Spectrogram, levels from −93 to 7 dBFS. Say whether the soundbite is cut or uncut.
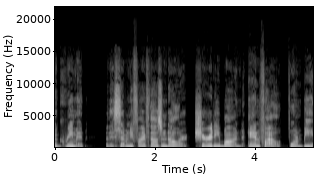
cut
